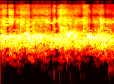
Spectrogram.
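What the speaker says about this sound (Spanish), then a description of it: "Muchas gracias por la presentación y ahí va el aplauso" Brief burst of steady applause following a clinical case presentation at an Argentine hospital session, a dense wash of clapping with no speech over it.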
